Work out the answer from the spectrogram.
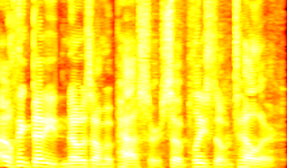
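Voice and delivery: normal talking voice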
